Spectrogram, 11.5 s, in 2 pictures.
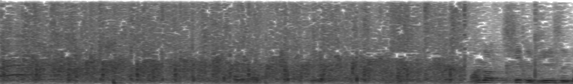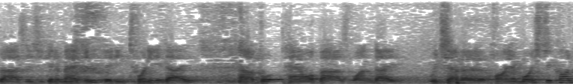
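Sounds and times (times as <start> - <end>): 
audience applause: 0.0 - 5.4
speech: 2.4 - 3.3, 4.7 - 11.4.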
